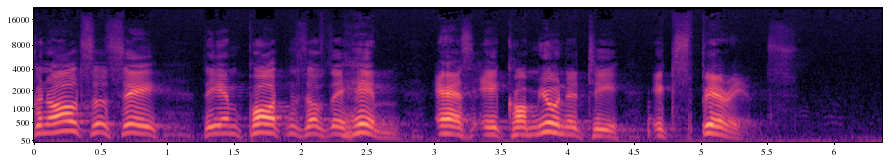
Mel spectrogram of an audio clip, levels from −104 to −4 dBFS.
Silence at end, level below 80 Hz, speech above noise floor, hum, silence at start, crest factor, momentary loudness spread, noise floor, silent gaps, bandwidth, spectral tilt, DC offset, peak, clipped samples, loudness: 1.05 s; -70 dBFS; 36 dB; none; 0 s; 18 dB; 15 LU; -68 dBFS; none; over 20 kHz; -4.5 dB/octave; under 0.1%; -16 dBFS; under 0.1%; -33 LUFS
